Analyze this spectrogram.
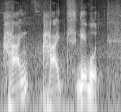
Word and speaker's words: Reinheitsgebot: Então, basicamente, pessoal, quando se fala em Reinheitsgebot, palavrinha aí bem complicada, né, da gente pronunciar, então não esqueçam, Reinheitsgebot, são três palavras, né, Rein, limpo, Heitz, eza, e Gebot, mandamento, certo?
